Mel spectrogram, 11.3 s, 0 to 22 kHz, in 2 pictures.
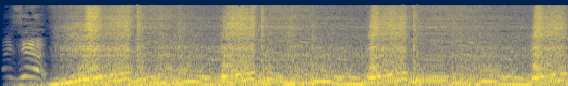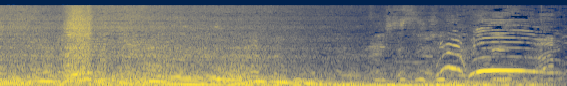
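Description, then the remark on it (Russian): An old BMW 7 Series car with air suspension revs hard through its exhaust in repeated rising surges, about five blips in a row, loud, with a crowd murmuring in the background. “Черный костюм, высший свет, престижный класс и правильный выхлоп.”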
